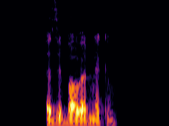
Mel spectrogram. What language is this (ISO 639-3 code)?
kur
